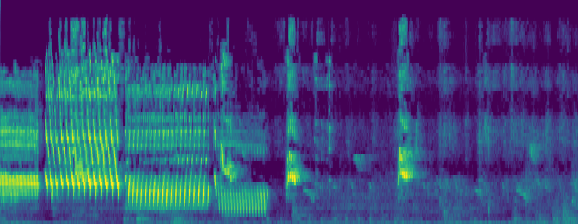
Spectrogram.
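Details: Canary singing in strong form: two dense rattling trills at the start, then a few scattered chirps over low background rumble.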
